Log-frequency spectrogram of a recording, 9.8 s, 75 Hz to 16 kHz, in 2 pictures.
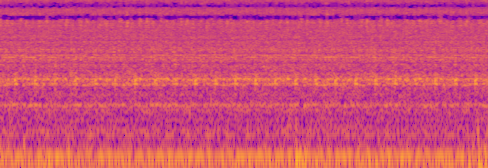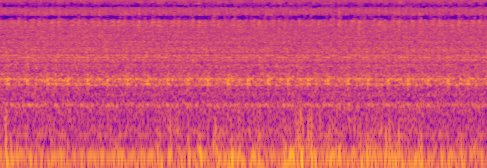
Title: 2017 F-150 5.0 V8 engine knock, 27k mile update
